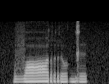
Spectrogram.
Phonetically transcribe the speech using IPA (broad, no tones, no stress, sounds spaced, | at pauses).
v ɒː r ʊ ɡ ɪ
